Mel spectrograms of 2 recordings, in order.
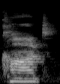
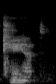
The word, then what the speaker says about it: Kant: And of course, the big famous guy there is Immanuel Kant, who that's how you say his name. It's not Kant.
